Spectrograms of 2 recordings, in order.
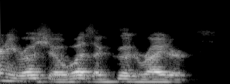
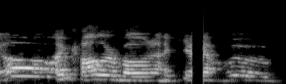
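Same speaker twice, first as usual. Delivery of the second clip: injured friend; 6 semitones higher than usual. Retold or imitated. Ernie lying hurt at the bottom, fading groan. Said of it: "laying down at the bottom going".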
